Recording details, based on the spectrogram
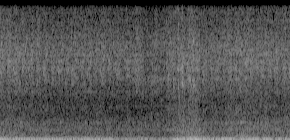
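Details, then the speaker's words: Engine that lacks power and stalls, with antifreeze disappearing and brakes leaking, runs low and lumpy like a tractor, stumbling unevenly as if one cylinder isn't firing; owner suspects trouble in the first cylinder; rough-running misfire. "Understand what kind of exhaust? It's not clear at all. Like a tractor. It feels like one pot doesn't work at all."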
